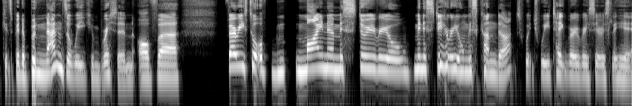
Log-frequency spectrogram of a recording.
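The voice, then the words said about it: Dreamy British accent. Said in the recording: “dreamy accent ... she's a Brit”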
